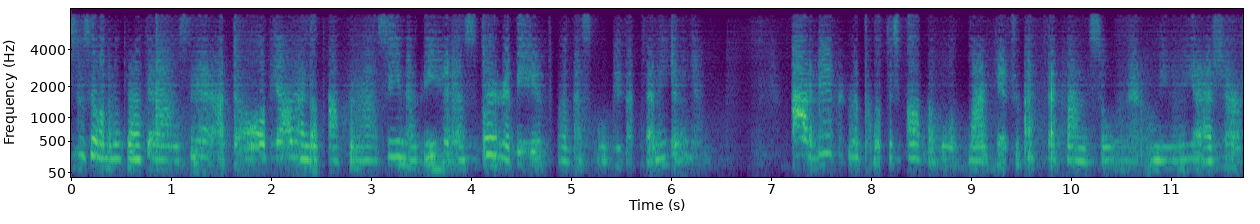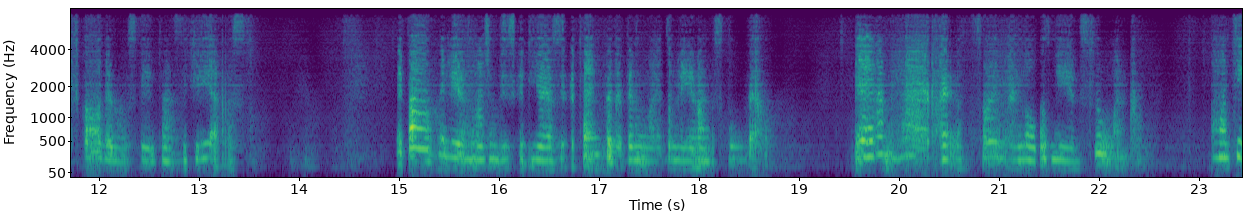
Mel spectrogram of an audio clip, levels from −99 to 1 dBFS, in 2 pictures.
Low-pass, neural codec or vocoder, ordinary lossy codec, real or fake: 7.2 kHz; codec, 44.1 kHz, 0.9 kbps, DAC; none; fake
